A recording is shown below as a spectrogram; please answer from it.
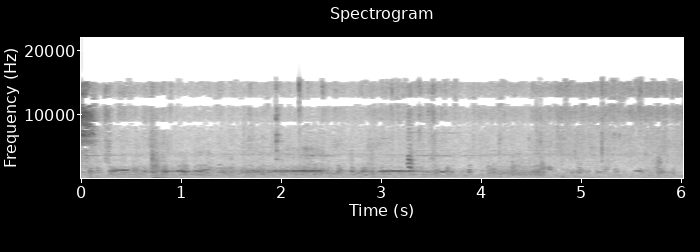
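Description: A flock of white laying hens clucking, many short calls overlapping in a steady chorus.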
